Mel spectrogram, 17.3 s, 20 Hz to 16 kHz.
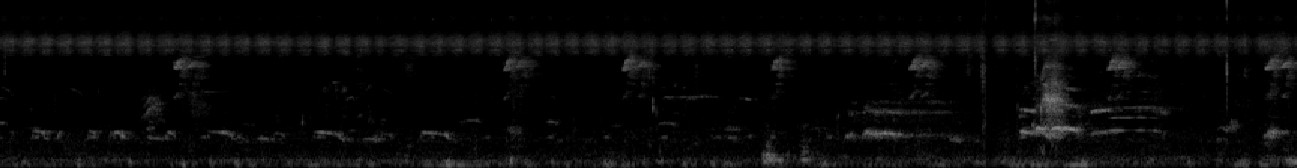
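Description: A rooster crowing, faint, with long calls in the second half, the loudest about 14 seconds in. Short faint clucking calls come before it, over a steady high hiss.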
